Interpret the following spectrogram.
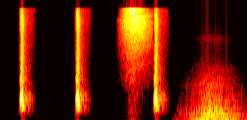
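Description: Motion-graphics sound effects: three short, sharp pops spaced about half a second apart, with a quick airy whoosh just before the third. A fuller swish rises near the end.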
